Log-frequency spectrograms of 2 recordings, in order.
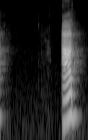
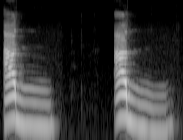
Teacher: lisan itu bergerak memanjang ke depan sedikit itulah yang disebut dengan istitolah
